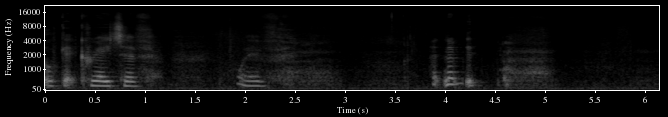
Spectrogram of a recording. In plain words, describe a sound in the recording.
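Soft fabric rustles as a scarf is wrapped around a neck.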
